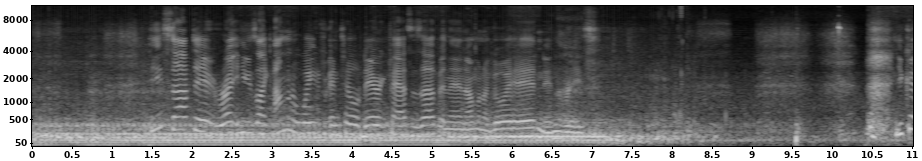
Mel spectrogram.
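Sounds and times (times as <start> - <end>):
go-kart engines idling: 0.0 - 11.0.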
